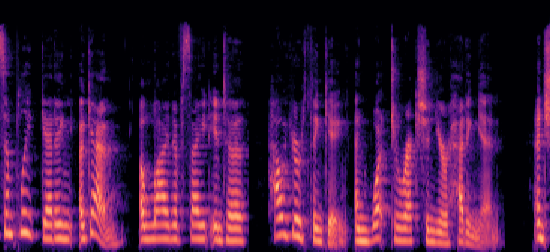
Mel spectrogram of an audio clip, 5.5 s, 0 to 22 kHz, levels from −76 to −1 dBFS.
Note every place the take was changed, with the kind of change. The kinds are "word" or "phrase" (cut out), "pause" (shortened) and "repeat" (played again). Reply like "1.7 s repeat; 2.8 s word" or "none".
none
